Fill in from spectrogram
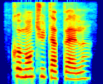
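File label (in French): "Comment tu t appelles", French; grammaire; questions pour faire connaissance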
